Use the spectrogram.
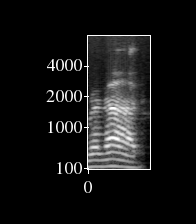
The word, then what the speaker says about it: Renard: and so he was his name renard or spell spelt renate is pronounced renar is it yeah it's french for fox yeah um we'll finish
